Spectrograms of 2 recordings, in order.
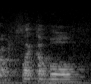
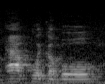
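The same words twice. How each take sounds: First: Applicable as a-PLIC-able; second-syllable stress on applicable. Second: Applicable as AP-plicable; first-syllable stress on applicable. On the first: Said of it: "people do both". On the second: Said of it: "sometimes there's more than one". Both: Shown as a demonstration.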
